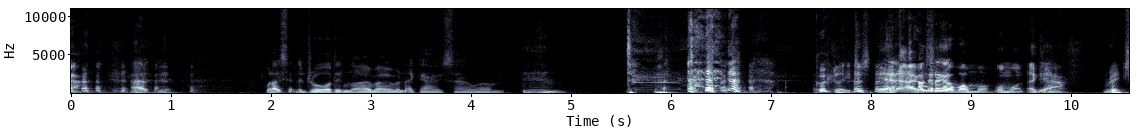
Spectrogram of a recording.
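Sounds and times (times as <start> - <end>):
laughter: 0.0 - 1.2, 5.6 - 8.5
speech: 0.0 - 1.4, 2.0 - 5.0, 5.6 - 10.5
voiced throat clearing: 4.5 - 5.0
harsh raspy coughing: 5.6 - 7.2.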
